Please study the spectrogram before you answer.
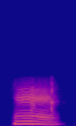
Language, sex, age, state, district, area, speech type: Santali, female, 18-30, West Bengal, Malda, rural, conversation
